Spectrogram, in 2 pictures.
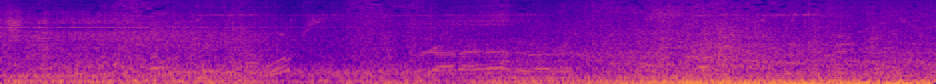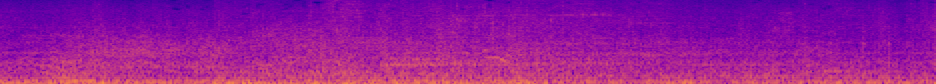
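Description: Fantasy battle sound effects crackle and clash with magic blasts.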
